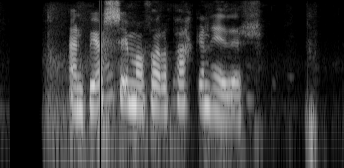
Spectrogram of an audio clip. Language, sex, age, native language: Icelandic, female, 12, Icelandic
